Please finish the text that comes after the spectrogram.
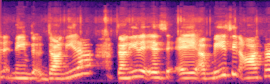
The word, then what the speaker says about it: Dawnita: So Dawnita, dawn as in the morning, and then the Ida on the end.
